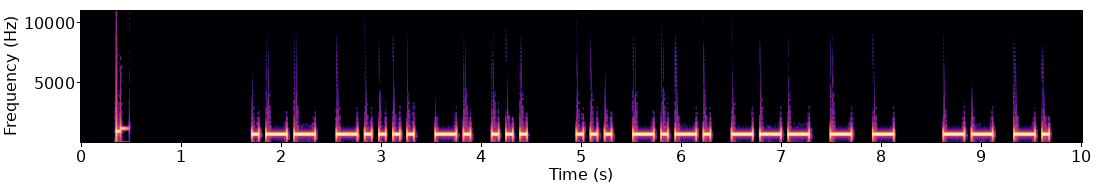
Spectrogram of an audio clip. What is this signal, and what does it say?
Morse code, heard as a keyed tone, about 17 wpm, 700 Hz. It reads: W6NS SCOTT MN
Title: K1USN SST QSO Practice - 17wpm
